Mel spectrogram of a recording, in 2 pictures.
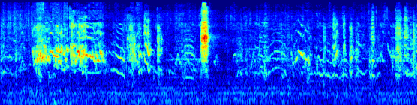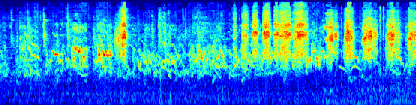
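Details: Budgerigar colony chirping, described as happy budgies; uneven high chatter with scratchy warbles and squawks, quieter in the middle and building into a dense, rapid run of chirps near the end.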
